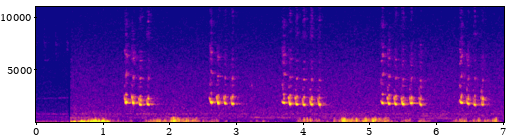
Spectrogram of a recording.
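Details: Plush-crested jays in a feeding flock at Arapongas, Paraná, Brazil: five bursts of rapid stuttering metallic notes, each under half a second, spaced about a second apart, over steady low rumbling and thumps.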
